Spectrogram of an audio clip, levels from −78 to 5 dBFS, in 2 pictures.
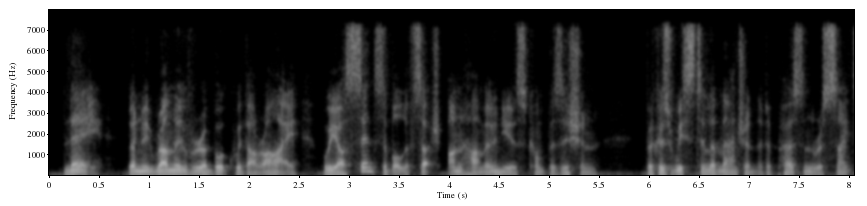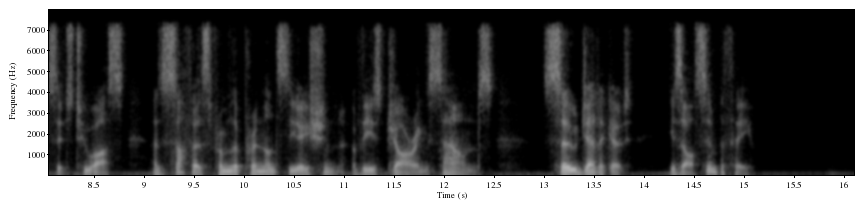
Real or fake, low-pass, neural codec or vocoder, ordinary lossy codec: fake; 7.2 kHz; codec, 16 kHz in and 24 kHz out, 0.6 kbps, FocalCodec, streaming, 4096 codes; AAC, 48 kbps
